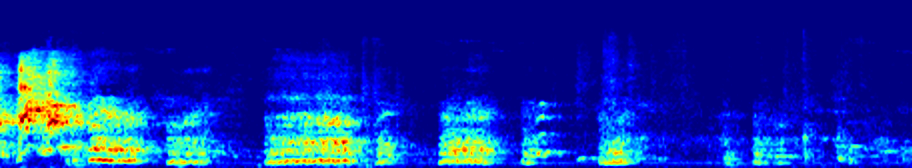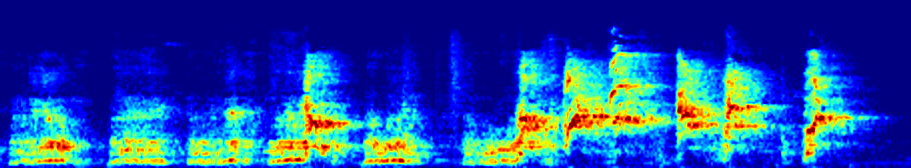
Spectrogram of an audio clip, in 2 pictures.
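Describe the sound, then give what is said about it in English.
A puppy growls and barks at another puppy, with many sharp, yappy barks and rumbling growls in uneven bursts. The bursts come thicker and louder toward the end. “This puppy does not like the green collar puppy.”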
